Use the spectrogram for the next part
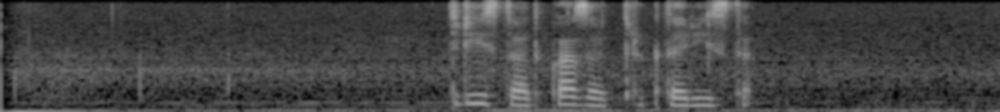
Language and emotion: Russian, neutral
